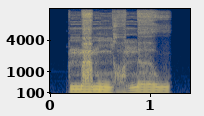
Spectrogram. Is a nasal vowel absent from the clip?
yes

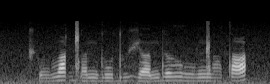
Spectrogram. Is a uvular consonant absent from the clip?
yes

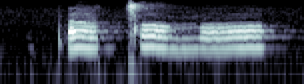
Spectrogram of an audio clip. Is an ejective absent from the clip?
no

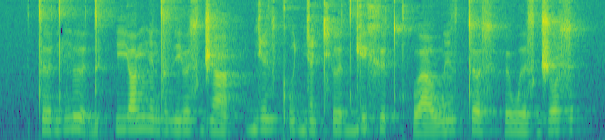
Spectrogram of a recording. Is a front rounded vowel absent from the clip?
yes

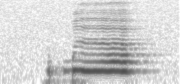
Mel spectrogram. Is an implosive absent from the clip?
no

